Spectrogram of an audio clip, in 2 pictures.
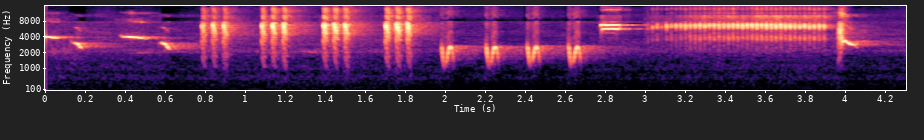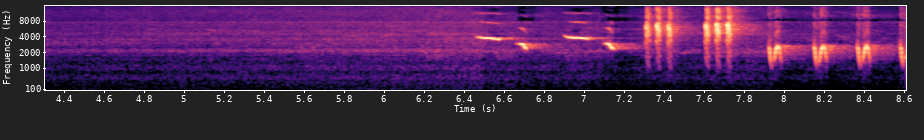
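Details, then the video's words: Bird chirps in rapid bursts of sharp, high chips and downslurred notes, broken by a long hissing buzz and about two seconds of near silence before the fast chipping resumes. "পাখির কিচির মিচির শব্দ | Chirping sound of birds"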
